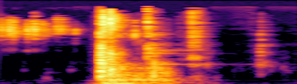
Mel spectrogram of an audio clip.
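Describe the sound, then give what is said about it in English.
Dice tumble onto a hard surface with a sharp clatter, a quick run of rattling clicks, then a couple of faint final taps as they settle. No one speaks. “And then you roll your dice.”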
